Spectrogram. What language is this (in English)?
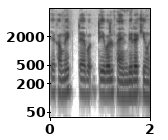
Garhwali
